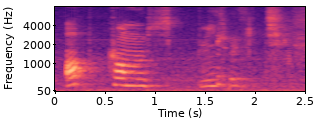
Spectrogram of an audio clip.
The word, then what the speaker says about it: opkomstplicht: It's opkomstplicht. It's spelled O-P-K-O-M-S-T-P-L-I-C-T.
